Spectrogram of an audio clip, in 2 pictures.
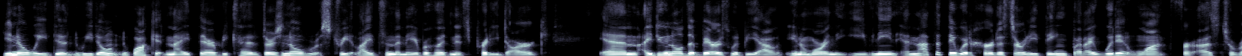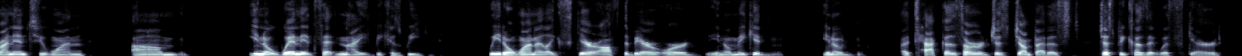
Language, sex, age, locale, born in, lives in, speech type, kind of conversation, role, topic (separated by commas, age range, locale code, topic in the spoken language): English, female, 55-59, en-US, United States, United States, conversation, unstructured, none, Which walkable neighborhood do you love exploring, and what makes it feel special to you?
